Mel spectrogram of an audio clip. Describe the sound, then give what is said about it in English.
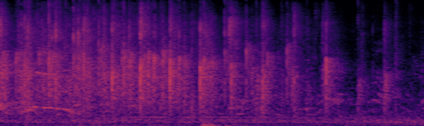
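An audience at a trivia quiz night gives a round of applause: a dense patter of many hand claps that slowly thins out, with people talking through it. “Give Monkey Brains a nice round of applause, too.”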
